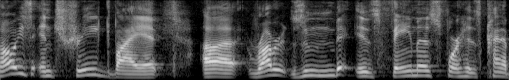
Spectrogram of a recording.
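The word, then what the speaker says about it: Zünd: It's by an artist called Robert Zund, Z-U with an umlaut over it. How do you say that? Is it Thank you. Zund. Yes, Robert Zund.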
